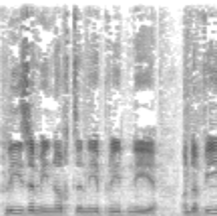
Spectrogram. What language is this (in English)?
Welsh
